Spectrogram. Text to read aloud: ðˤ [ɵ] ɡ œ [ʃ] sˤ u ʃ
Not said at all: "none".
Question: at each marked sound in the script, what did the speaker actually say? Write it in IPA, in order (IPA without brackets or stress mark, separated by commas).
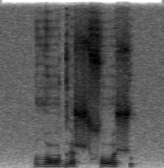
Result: o, ʃ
